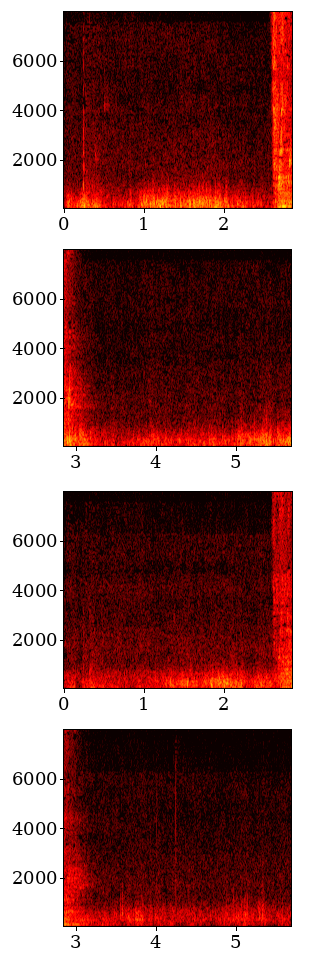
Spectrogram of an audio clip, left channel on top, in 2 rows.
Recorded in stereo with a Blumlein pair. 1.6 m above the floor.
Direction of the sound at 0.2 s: 60° left.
